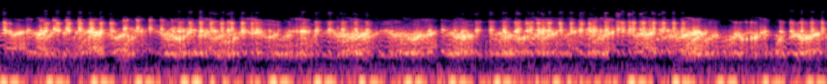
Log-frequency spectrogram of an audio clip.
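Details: A chorus of frogs: busy overlapping croaks and rattling pulses, steady and loud, with brief brighter clicks standing out above the constant mass of calls.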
